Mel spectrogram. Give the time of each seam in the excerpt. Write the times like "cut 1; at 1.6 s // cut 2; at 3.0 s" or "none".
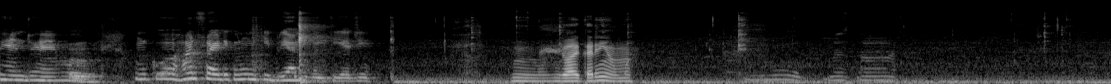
cut 1; at 3.8 s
